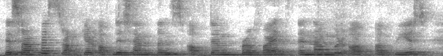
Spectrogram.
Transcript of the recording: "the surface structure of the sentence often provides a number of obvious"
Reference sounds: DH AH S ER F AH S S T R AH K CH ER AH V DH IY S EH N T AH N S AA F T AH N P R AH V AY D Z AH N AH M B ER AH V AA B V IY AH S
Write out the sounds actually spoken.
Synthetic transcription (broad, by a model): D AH S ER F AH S S T R AH K CH ER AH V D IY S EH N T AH N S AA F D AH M P R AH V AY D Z AH N AH M B ER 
